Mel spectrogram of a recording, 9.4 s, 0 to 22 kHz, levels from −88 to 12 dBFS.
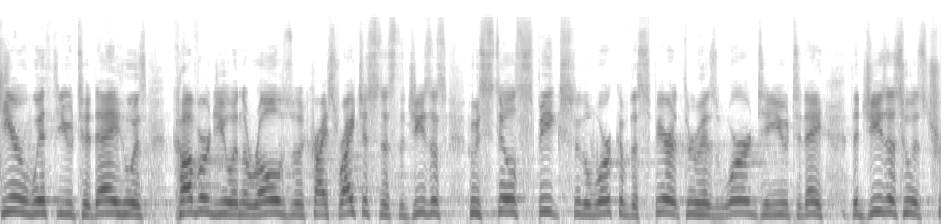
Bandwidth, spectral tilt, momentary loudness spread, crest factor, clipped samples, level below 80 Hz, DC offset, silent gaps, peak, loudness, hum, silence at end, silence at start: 15.5 kHz; -5 dB/octave; 8 LU; 18 dB; under 0.1%; -76 dBFS; under 0.1%; none; -14 dBFS; -32 LUFS; none; 0 s; 0 s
